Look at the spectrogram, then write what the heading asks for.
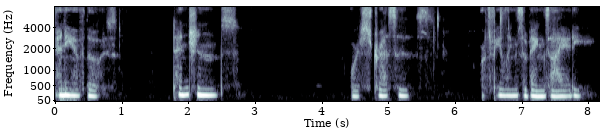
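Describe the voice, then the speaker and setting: A woman giving an ASMR tarot reading in a hushed, soothing, husky voice that often slips into a whisper, close to the microphone. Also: medium pitch, level tone. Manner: slow, soothing, hushed guided delivery. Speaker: tarot card reader and host.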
